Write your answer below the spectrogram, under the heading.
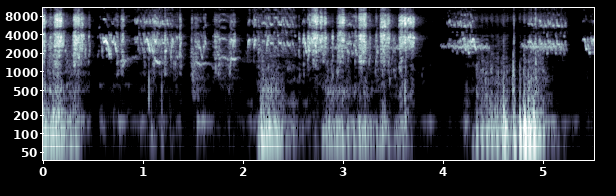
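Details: Pet budgerigars give bursts of raspy, high chirps and squeaky warbles separated by short silences, with intermittent low rumbling background noise.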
